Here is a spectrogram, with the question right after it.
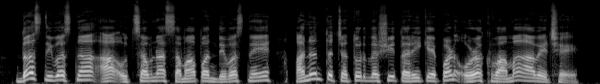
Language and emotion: Gujarati, neutral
